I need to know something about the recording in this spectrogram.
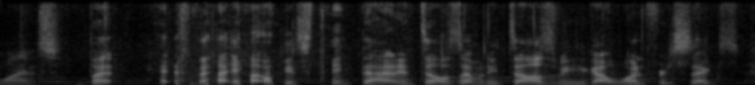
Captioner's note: laughs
